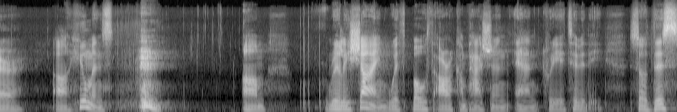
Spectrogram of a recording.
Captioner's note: cough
